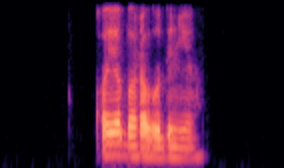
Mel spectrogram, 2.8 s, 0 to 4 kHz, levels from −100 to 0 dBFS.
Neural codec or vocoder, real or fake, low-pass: none; real; 3.6 kHz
